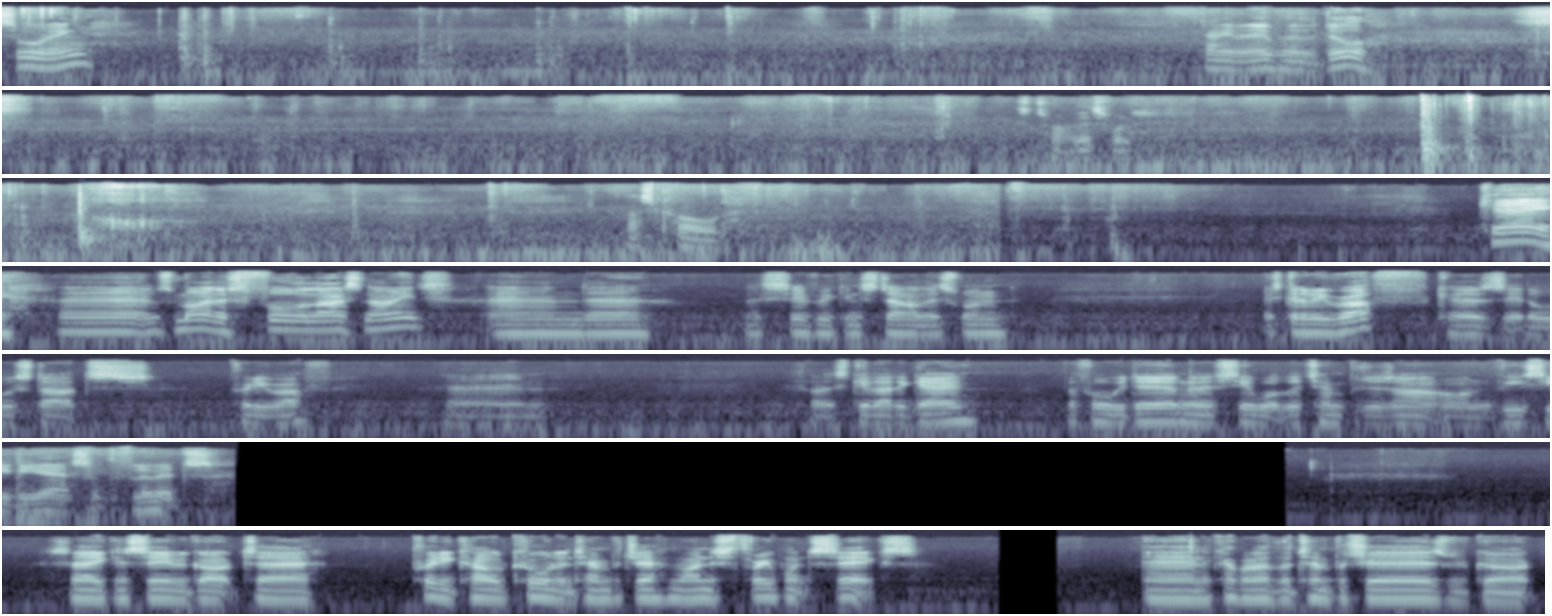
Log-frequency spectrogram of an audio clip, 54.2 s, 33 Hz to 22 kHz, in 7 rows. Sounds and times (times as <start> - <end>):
Speech: 0.0 - 0.6, 6.0 - 7.0, 12.8 - 13.6, 18.6 - 19.3, 22.9 - 28.3, 29.6 - 32.6, 33.2 - 33.7, 35.0 - 39.9, 46.7 - 51.1, 52.2 - 54.1
Car: 0.0 - 39.8.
